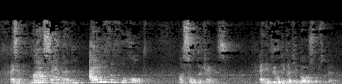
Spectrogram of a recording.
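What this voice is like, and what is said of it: South African accent in Dutch. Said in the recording (Dutch): “mijn rare accent ... Zuid-Afrika”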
